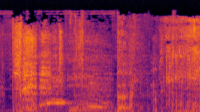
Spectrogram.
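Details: Leopard in the savanna giving rough, throaty growling roars in uneven bursts, with a brief pause before a final harsh burst.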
